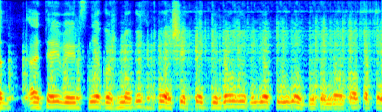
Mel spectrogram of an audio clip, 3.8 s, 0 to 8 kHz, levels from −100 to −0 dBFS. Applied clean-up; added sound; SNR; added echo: neural mask model RNNoise.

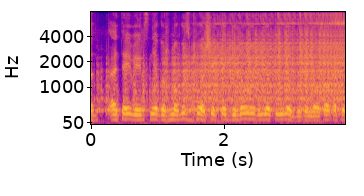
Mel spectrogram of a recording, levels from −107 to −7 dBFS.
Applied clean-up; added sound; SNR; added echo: none; Coin (dropping); 3 dB; none.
